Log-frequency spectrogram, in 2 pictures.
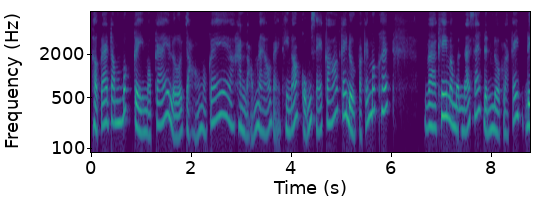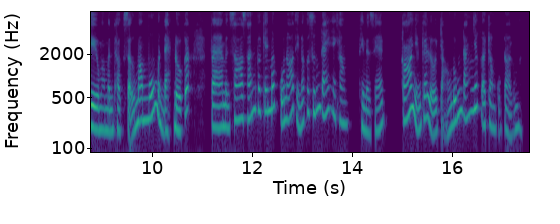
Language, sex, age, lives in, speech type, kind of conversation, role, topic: Vietnamese, female, 30-34, Vietnam, conversation, podcast, guest, Bạn có thể kể về một bước ngoặt lớn trong đời bạn được không?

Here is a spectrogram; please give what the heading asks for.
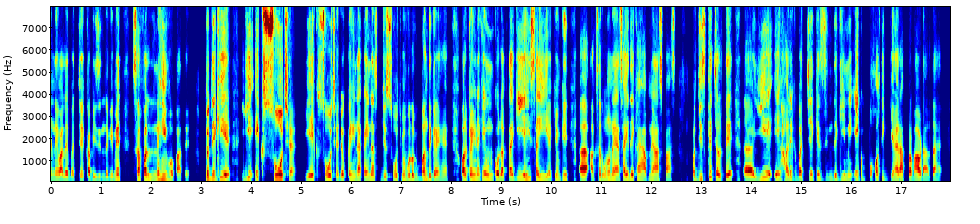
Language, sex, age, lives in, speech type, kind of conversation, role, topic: Hindi, male, 30-34, India, conversation, podcast, guest, परिवार की राय आपके जोखिम लेने वाले फैसलों को कैसे प्रभावित करती है?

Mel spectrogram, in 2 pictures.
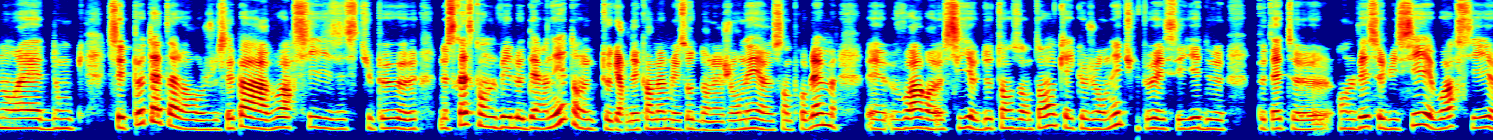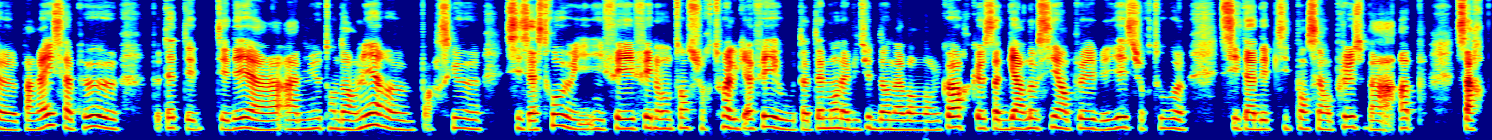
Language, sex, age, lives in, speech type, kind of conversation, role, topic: French, female, 20-24, France, conversation, advice, advisor, Pourquoi est-ce que je n’arrive pas à m’endormir tôt malgré mon envie de mieux dormir ?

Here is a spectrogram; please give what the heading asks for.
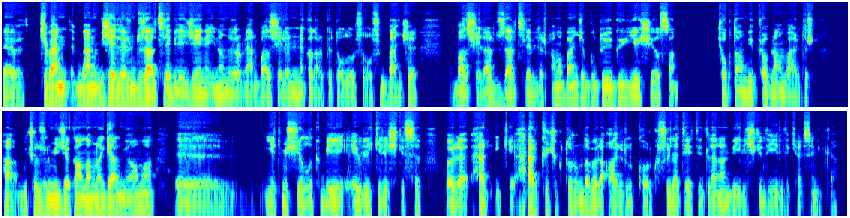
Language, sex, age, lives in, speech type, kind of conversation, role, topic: Turkish, male, 25-29, Germany, conversation, unstructured, none, Ayrılık korkusu bazen bir ilişkiyi nasıl etkiler?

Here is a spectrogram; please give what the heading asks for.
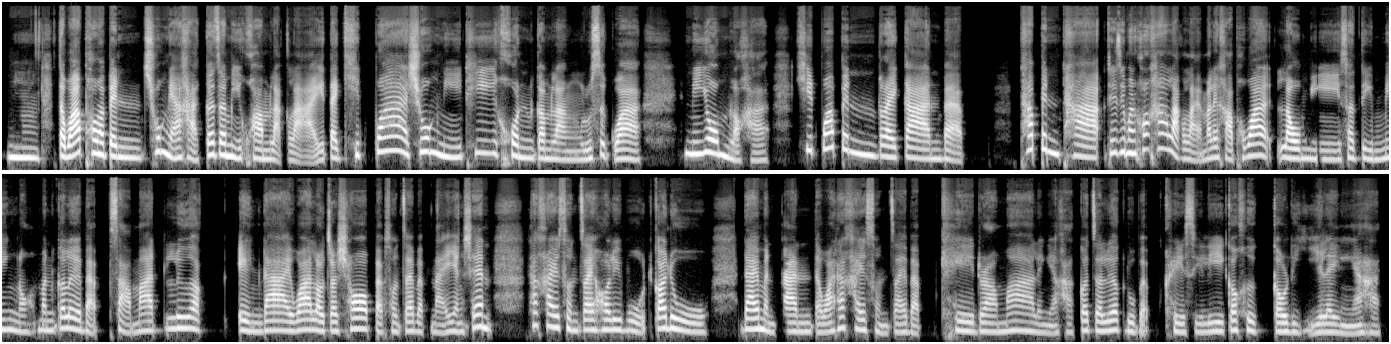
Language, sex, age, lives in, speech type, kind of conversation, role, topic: Thai, female, 30-34, Thailand, conversation, unstructured, none, อะไรทำให้รายการโทรทัศน์ดีๆ ดึงดูดความสนใจของผู้ชม?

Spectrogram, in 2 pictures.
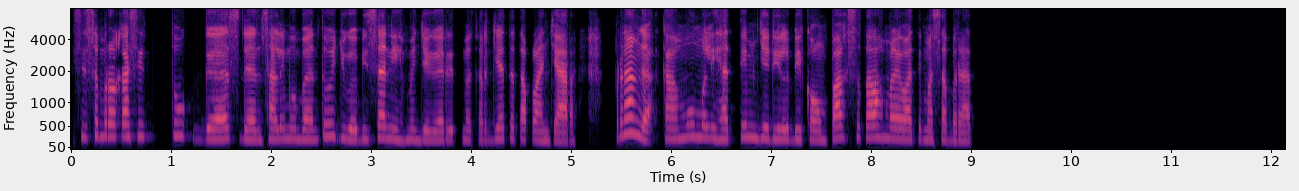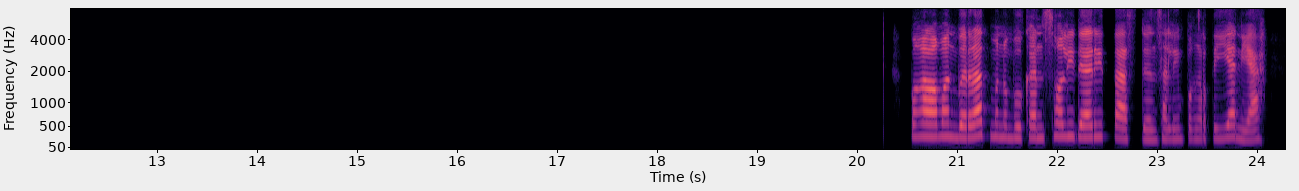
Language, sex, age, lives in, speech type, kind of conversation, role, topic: Indonesian, female, 25-29, Indonesia, read, expert-assistant, expert, Apa strategi efektif untuk mengatur prioritas ketika menghadapi banyak pekerjaan penting sekaligus?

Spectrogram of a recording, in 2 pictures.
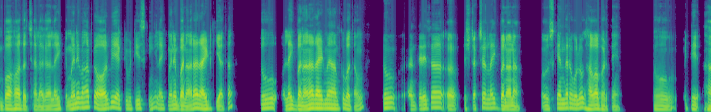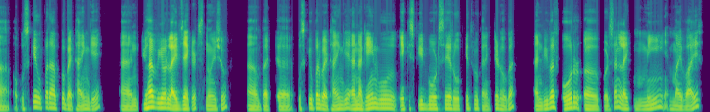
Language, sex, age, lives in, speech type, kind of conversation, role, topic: Hindi, male, 35-39, India, conversation, podcast, guest, Samandar ya nadi ke kinare khade hokar tumhare mann mein kya-kya khayal aaye?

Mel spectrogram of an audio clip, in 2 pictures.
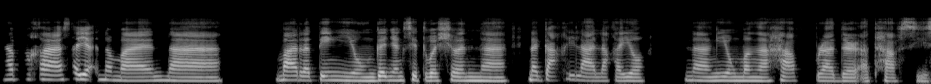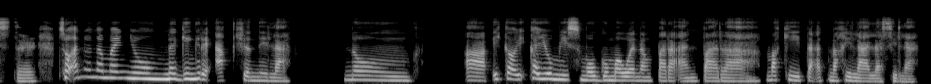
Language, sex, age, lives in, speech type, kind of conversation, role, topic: Filipino, female, 40-44, Philippines, conversation, podcast, host, Ano ang pinakanakagugulat na natuklasan mo tungkol sa angkan mo?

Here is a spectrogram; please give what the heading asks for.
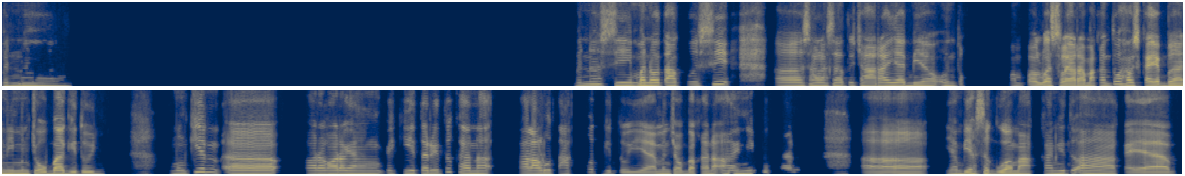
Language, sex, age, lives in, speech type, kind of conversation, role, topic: Indonesian, female, 30-34, Indonesia, conversation, podcast, guest, Menurutmu, bagaimana cara seseorang bisa memperluas selera makannya?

